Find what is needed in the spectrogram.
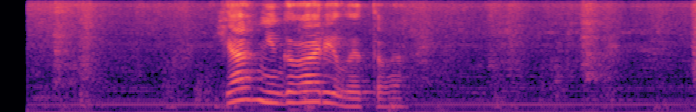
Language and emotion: Russian, neutral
